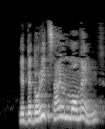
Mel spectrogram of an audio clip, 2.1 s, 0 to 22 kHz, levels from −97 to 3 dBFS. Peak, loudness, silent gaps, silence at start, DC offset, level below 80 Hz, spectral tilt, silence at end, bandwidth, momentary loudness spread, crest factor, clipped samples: -4 dBFS; -19 LUFS; none; 0.4 s; under 0.1%; -82 dBFS; -3.5 dB/octave; 0.15 s; 12 kHz; 7 LU; 14 dB; under 0.1%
